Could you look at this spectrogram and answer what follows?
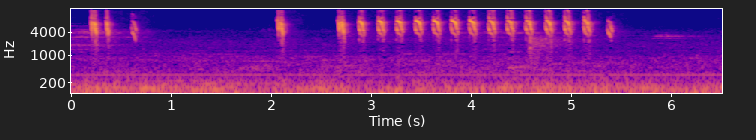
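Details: Velvet-fronted nuthatch lure recording: a quick pair of high notes, a lone chip, then a long steady volley of about sixteen shrill, evenly spaced high chips fading toward the end.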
